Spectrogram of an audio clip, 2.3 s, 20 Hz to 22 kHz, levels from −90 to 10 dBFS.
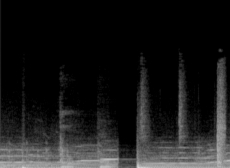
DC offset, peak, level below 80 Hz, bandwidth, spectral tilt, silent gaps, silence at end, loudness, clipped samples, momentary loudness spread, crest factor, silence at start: under 0.1%; -4 dBFS; -24 dBFS; 12.5 kHz; -6.5 dB/octave; none; 0 s; -19 LUFS; under 0.1%; 6 LU; 14 dB; 0 s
